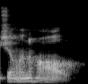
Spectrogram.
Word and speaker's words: Gyllenhaal: Let us know if you think Jake Gyllenhaal needs to give her back a scarf.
